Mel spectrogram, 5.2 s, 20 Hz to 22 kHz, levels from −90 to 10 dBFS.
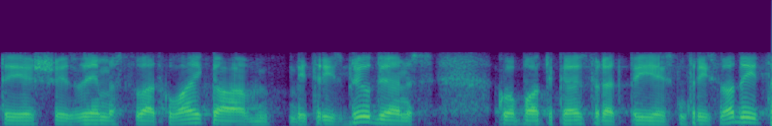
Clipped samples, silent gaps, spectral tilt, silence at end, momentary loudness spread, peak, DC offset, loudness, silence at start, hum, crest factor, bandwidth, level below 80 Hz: under 0.1%; none; -3 dB/octave; 0 s; 8 LU; -6 dBFS; under 0.1%; -22 LUFS; 0 s; none; 18 dB; 4.1 kHz; -60 dBFS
